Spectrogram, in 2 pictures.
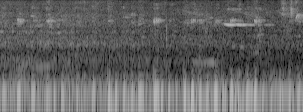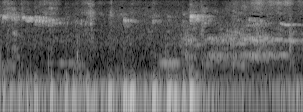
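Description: Low, uneven rumble on the microphone as the phone is carried along, easing off about five seconds in, with a few faint bird chirps.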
